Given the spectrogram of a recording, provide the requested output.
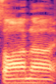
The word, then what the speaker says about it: Saana: i pronounced it earlier but i think i butchered it so i just want you to you know it's sauna and then how do you say your last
